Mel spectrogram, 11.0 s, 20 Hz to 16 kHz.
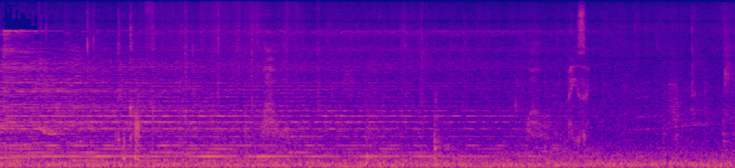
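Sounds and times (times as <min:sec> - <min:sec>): low room rumble: 0:00.0 - 0:11.0.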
